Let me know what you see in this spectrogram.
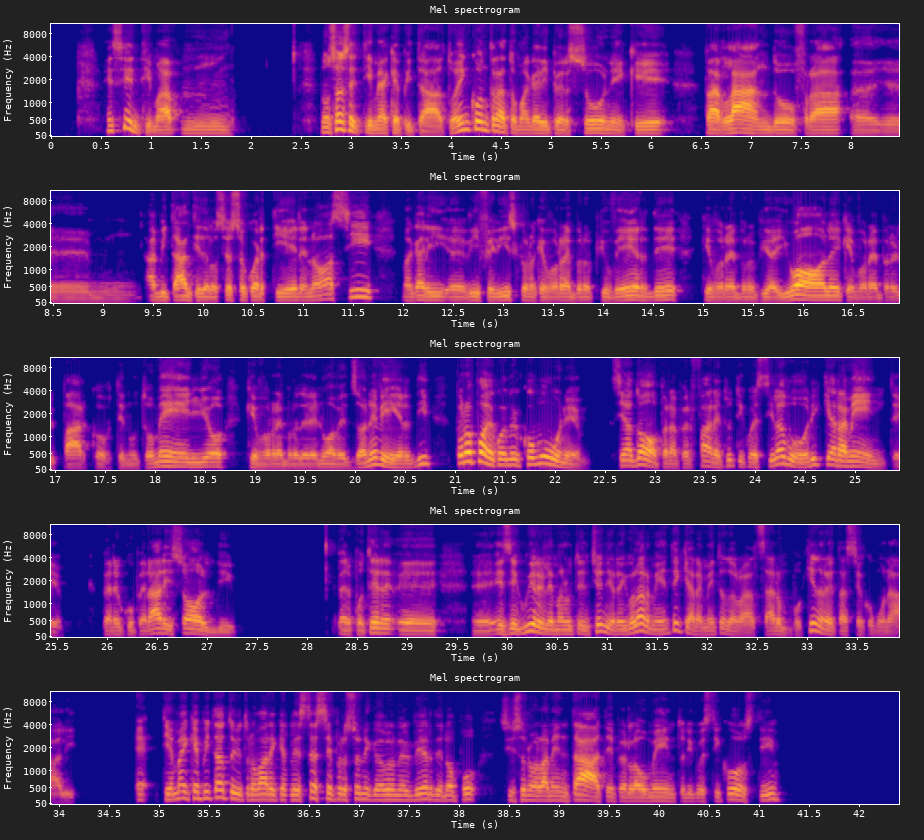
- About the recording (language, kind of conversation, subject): Italian, podcast, Quali iniziative locali aiutano a proteggere il verde in città?
- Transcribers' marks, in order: none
